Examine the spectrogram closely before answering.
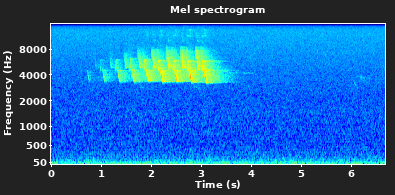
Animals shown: Ovenbird (Seiurus aurocapilla)

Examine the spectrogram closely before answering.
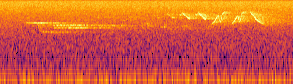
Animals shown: Wood Thrush (Hylocichla mustelina), Chestnut-sided Warbler (Setophaga pensylvanica)

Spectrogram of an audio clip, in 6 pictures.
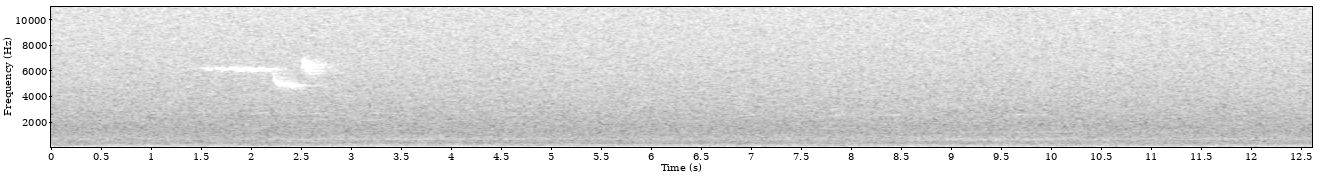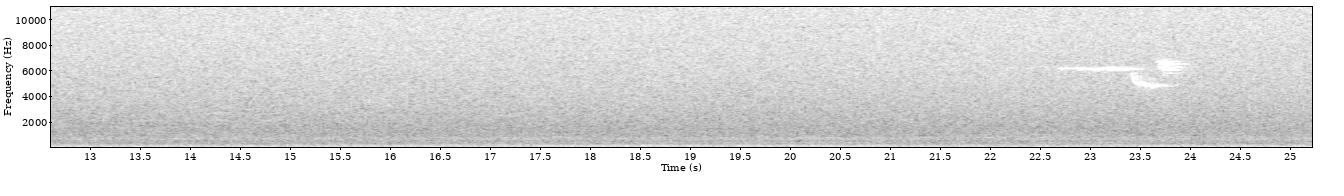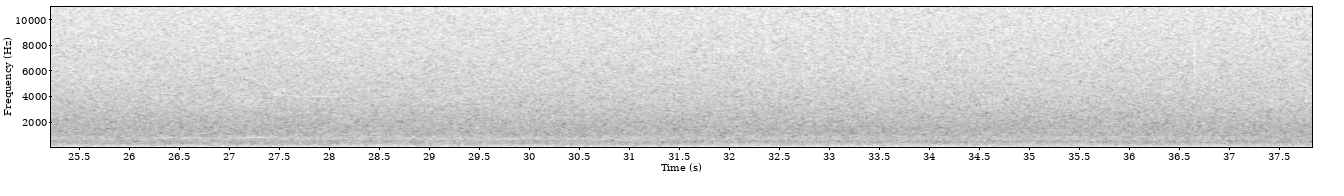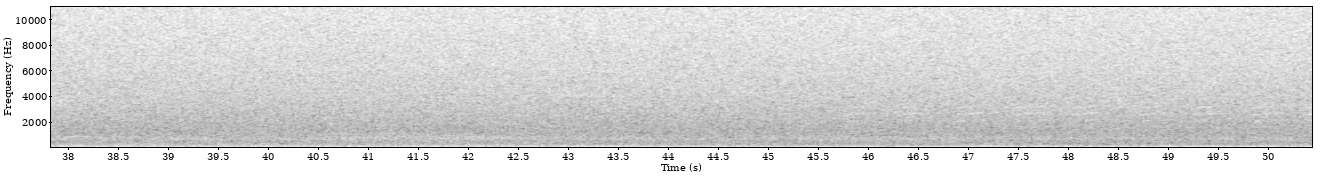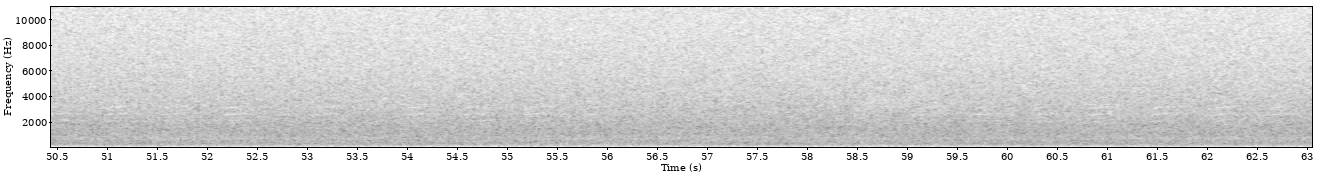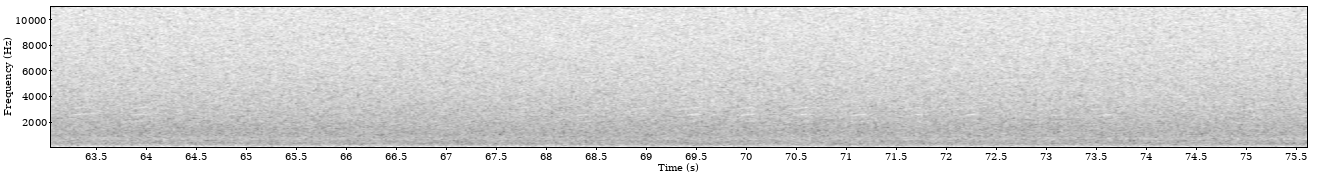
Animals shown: Black-throated Green Warbler (Setophaga virens), Red-breasted Nuthatch (Sitta canadensis)

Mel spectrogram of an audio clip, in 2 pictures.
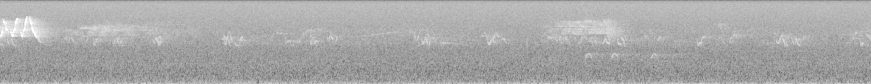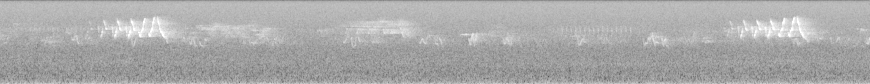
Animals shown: Eastern Wood-Pewee (Contopus virens), Yellow-rumped Warbler (Setophaga coronata), Chestnut-sided Warbler (Setophaga pensylvanica), American Crow (Corvus brachyrhynchos), Chipping Sparrow (Spizella passerina), Red-eyed Vireo (Vireo olivaceus)

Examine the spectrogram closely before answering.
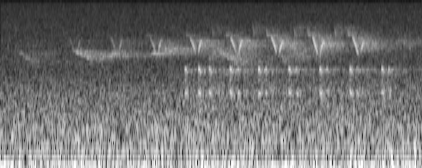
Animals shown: Yellow-bellied Sapsucker (Sphyrapicus varius), Scarlet Tanager (Piranga olivacea), Ovenbird (Seiurus aurocapilla)

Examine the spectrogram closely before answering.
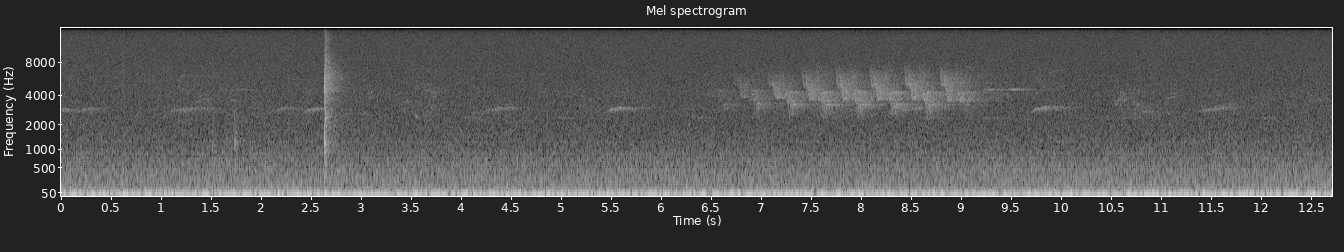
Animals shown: Black-throated Green Warbler (Setophaga virens), Ovenbird (Seiurus aurocapilla)

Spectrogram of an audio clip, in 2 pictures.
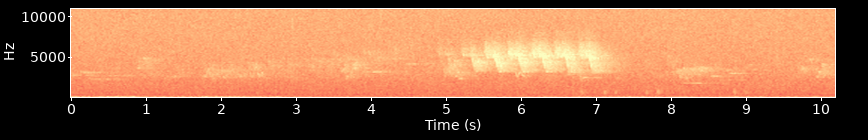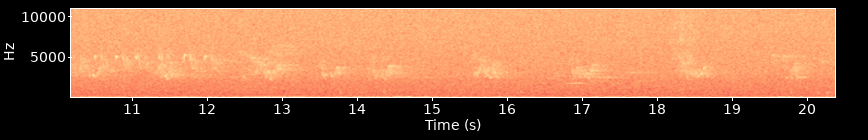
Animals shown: Red-eyed Vireo (Vireo olivaceus), Hermit Thrush (Catharus guttatus), Ovenbird (Seiurus aurocapilla), Black-throated Blue Warbler (Setophaga caerulescens)

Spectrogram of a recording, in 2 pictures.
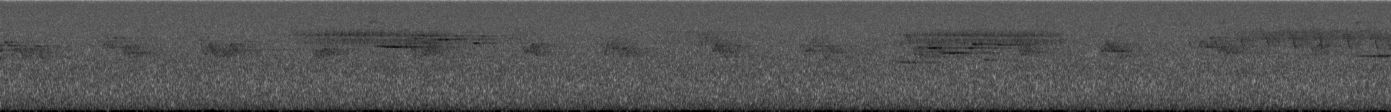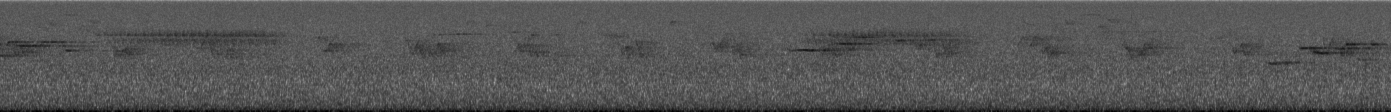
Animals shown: Dark-eyed Junco (Junco hyemalis), Blackburnian Warbler (Setophaga fusca), Red-eyed Vireo (Vireo olivaceus), Ovenbird (Seiurus aurocapilla), Hermit Thrush (Catharus guttatus)

